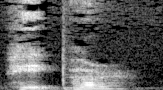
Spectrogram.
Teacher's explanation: That extra glottal catch there, paper, that's very classic Scottish. There are lots of glottal catches, lots of glottal stops in Scottish accent.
